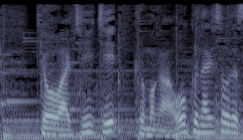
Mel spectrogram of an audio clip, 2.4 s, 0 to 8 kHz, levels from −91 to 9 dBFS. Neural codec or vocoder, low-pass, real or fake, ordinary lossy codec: none; 7.2 kHz; real; MP3, 32 kbps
